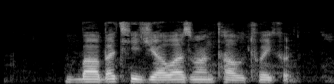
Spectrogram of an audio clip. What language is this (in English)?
Central Kurdish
